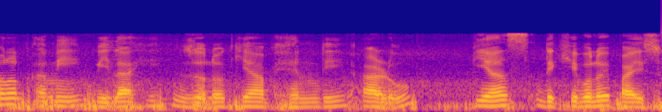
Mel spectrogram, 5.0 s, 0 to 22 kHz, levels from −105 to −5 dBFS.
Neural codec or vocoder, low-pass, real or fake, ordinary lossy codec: vocoder, 44.1 kHz, 80 mel bands, Vocos; 7.2 kHz; fake; none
